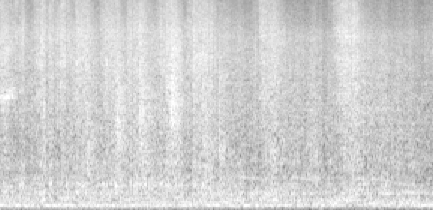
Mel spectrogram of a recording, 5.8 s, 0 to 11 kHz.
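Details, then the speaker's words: 1975 Chevy Monza 2+2 with a swapped 350 small block V8, sitting 20 years, running after the distributor was found to be the problem: deep, loud, even rumble with a steady lopey beat and no knocks or misses; healthy idle. "Wow! Oh man! That sounds awesome back there. Alright, we'll shut her down. Woo! What a beast. That thing sounds great."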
